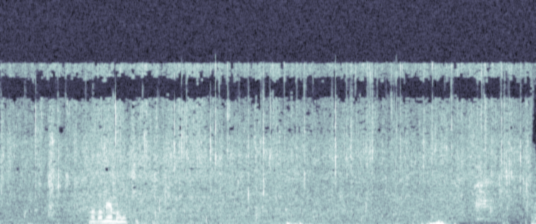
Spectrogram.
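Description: Water trickles softly over rocks.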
